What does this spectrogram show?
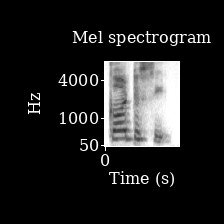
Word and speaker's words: courtesy: The other word of the day which is a complex word is courtesy. Now how this word is pronounced is curt. So it's not cut but it's curt.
